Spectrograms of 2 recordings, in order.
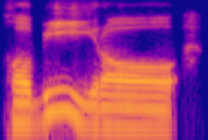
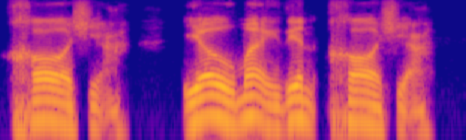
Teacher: Karena ini tak marbutoh. Taknya ini kalau dihentikan bunyinya jadi ha.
